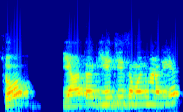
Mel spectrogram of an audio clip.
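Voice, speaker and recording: A man's voice: very high-pitched, fairly even intonation, normal speed. Man teaching physics, muffled lo-fi sound. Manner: asks the class questions and answers them himself, repeating key words. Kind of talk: classroom lecture in mixed Hindi and English. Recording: muffled lo-fi recording.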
